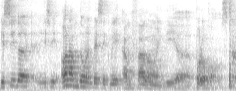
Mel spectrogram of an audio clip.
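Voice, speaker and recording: A man at a fairly high pitch and moderate pace, with very wide pitch swings, audible room echo and noticeable background noise. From Haiti. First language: French or Haitian Creole. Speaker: business owner. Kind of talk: casual chat.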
